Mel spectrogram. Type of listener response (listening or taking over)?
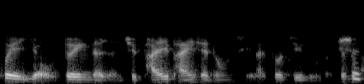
taking over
